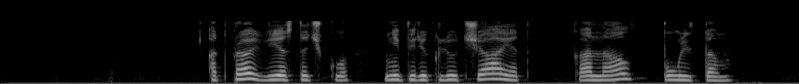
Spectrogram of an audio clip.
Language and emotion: Russian, neutral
